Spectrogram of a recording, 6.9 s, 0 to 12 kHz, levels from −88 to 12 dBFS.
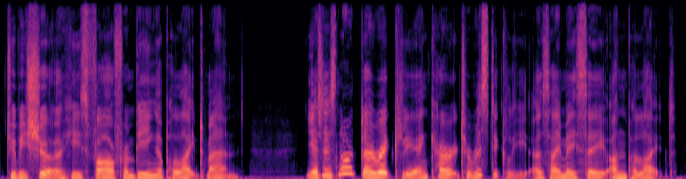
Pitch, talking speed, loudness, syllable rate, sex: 215 Hz, 190 wpm, -18 LUFS, 5.9 syllables/s, female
